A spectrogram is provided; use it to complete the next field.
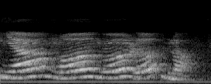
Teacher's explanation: हर वर्ग का जो पंचम अक्षर है इनका जो उच्चारण स्थान होता है नासिका होता है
